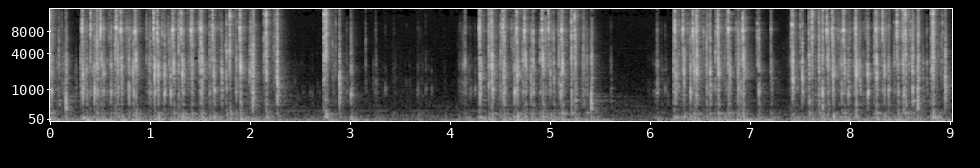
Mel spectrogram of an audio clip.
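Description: Fingertips type on the keycaps of a black plastic mechanical keyboard with blue switches, producing rapid, bright, clicky keystrokes. The typing comes in four bursts separated by short pauses.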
